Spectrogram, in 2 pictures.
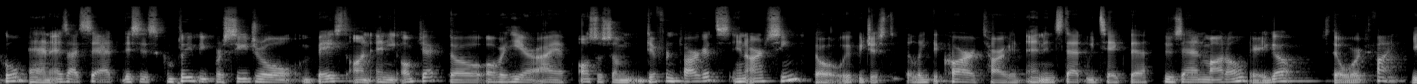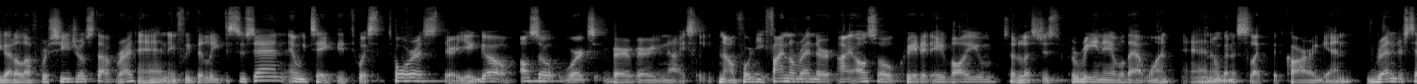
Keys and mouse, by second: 3.8 space, 4.8 shift+click, 7.9 shift+middle click, 9.8 click, 12.4 space, 15.6 click, 16.2 click, 18.2 space, 19.3 space, 22.0 space, 23.2 click, 23.8 click, 26.6 click.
